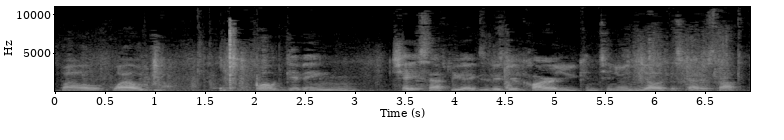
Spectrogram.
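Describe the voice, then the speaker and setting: A man's voice: mid-range voice, completely flat delivery, moderate pace. A man asking careful, probing questions in a formal interview. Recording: noisy room.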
